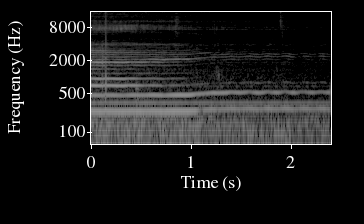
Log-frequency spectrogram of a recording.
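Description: The song's final chord held by hummed voices in close harmony, a few steady notes fading out together, with some dropping away about a second in.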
